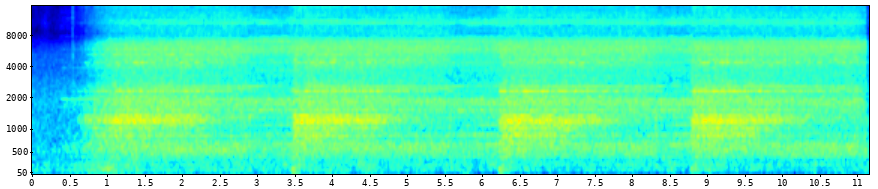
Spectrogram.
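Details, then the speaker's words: Honda Accord replacement JDM engine, drill-driven valve lapping with compound: gritty grinding whir swells, then smooths and quiets as compound is pushed off the seat, until the valve is pushed out and back in. "See how it's it's grinding and then it smooths out? You don't hear it grinding anymore."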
